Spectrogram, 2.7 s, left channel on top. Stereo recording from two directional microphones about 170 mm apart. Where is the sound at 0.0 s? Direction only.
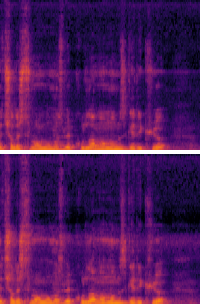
45° right (ahead or behind).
